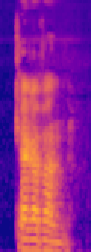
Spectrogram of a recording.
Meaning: 1. caravan (convoy or procession of travellers, their cargo and vehicles, and any pack animals) 2. travel trailer (furnished vehicle towed behind another, and used as a dwelling when stationary)
- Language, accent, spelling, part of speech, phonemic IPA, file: French, Canada, caravane, noun, /ka.ʁa.van/, LL-Q150 (fra)-caravane.wav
